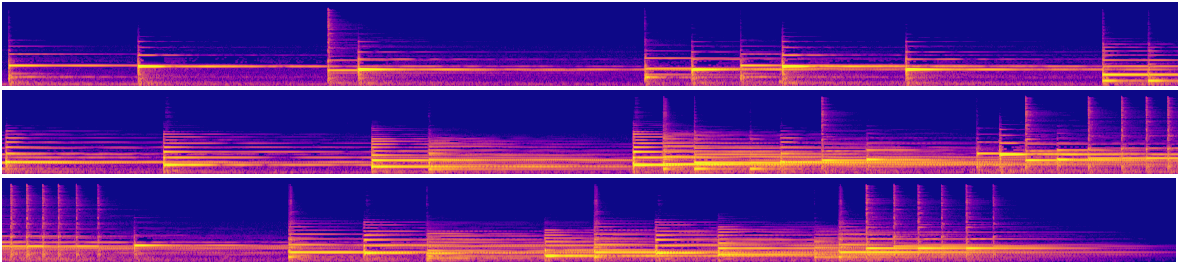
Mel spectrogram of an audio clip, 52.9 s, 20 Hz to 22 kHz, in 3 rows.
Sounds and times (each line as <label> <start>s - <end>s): prepared piano 0.0s - 52.9s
